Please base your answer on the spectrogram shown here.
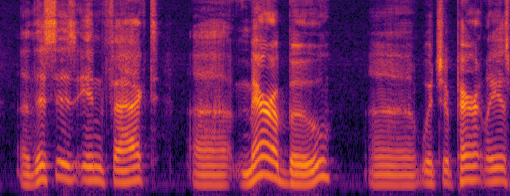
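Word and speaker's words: Marabou: This is in fact uh Maribou, which apparently is pronounced like caribou but with an M.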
